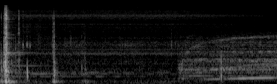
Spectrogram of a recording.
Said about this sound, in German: Mann, Staubsauger? Richtig, erster Punkt für Xavi.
